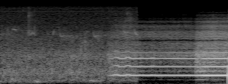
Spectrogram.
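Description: Background music starts about a second in with a long held, flute-like note that then moves to other notes, after a faint, near-quiet start.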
